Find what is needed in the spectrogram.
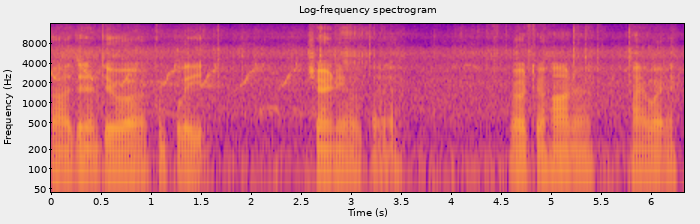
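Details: Man narrating a travel log, self-described as having a speech impediment, type not named; speech impediment.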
